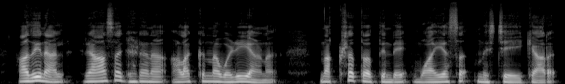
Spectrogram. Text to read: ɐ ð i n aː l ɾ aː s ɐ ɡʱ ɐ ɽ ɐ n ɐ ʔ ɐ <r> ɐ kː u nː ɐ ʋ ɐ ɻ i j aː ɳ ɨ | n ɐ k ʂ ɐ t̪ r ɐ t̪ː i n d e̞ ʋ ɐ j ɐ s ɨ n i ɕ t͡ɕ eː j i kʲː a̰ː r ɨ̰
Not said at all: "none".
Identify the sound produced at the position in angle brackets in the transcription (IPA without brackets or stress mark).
ɭ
